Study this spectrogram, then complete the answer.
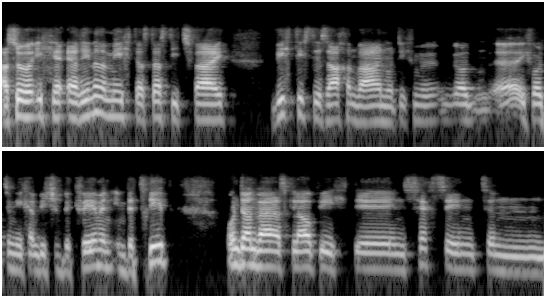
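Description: With a fairly high pitch and fairly even intonation, a man talks at a fairly slow pace, his loudness swinging widely against a quiet background. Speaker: hotel company managing director. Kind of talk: interview. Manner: halting.

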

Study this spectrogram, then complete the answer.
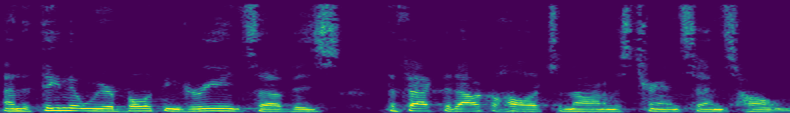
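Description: A man with fairly high pitch and fairly even intonation at a very fast pace. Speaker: AA speaker. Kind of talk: testimony. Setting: stage with audience. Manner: fast talker.

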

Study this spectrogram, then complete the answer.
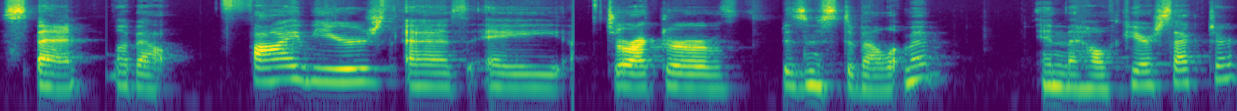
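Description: A woman speaks with an American accent. Her pitch is medium. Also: ordinary pitch variation, moderate pace. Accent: Jersey-Philly. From New Jersey, US. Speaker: mindset coach. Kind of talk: casual interview chat.

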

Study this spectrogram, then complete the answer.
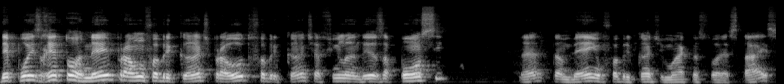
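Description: At a moderate pace, a man with a fairly high pitch uses lively intonation in a plain, everyday voice. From Minas Gerais, Brazil. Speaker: maintenance engineering manager and professor. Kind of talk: interview.

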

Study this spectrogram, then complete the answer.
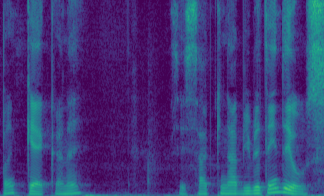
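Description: In a very clean recording with a silent background, a man speaks with a dark, mellow tone. His medium pitch holds fairly even intonation at a moderate pace. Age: 20s. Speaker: podcast host. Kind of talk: casual solo monologue.

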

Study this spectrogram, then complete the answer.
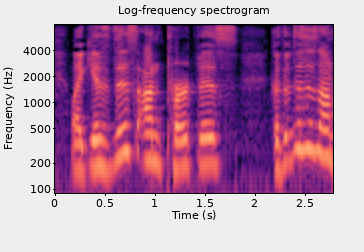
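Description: A man's raised, projected voice, bright and sharp in tone, with lively intonation. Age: 40s. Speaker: podcast co-host and producer. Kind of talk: casual chat. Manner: animated.

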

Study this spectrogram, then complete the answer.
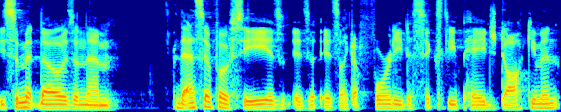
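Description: Against a quiet background, this is a plain, everyday voice with a Canadian accent. The intonation is fairly even and the pace moderate. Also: man, fairly low pitch for a man. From Canada, Whistler BC. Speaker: drone pilot and cinematographer. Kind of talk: interview.

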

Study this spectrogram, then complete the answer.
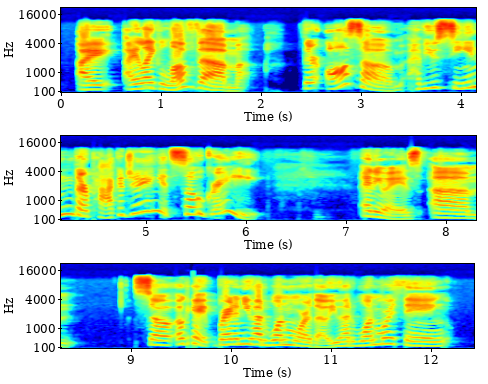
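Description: A woman's fairly high voice at a fairly slow pace, with very wide pitch swings, over a quiet background. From Indonesia. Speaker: podcast host. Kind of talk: casual chat.

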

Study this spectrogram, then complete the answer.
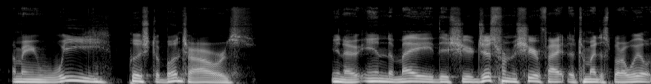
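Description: A man with a Southern US accent at a moderate pace, on a very clean recording with a silent background. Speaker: agricultural extension specialist. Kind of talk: casual chat. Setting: on location at a state park.

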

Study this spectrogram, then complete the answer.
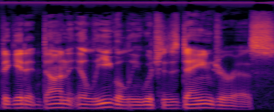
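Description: The recording is very clean, with a silent background. A man with an American accent speaks at a fairly low pitch with ordinary pitch variation. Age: 20s. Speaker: podcast host and musician. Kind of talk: casual chat. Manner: even-keeled.

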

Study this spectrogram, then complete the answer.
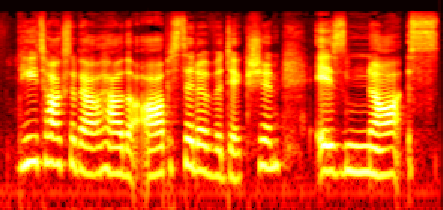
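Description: With an American accent, a woman speaks at a medium pitch in a bright, sharp tone with ordinary pitch variation, captured in a very clean recording with a silent background. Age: 30s. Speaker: recovery program coordinator. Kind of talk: radio interview. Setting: radio studio.

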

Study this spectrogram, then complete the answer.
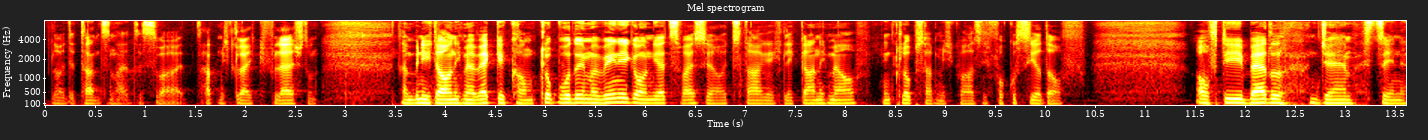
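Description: A man mumbles his words. His intonation is monotone and flat. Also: medium pitch for a man, moderate pace, big swings in loudness, very clean recording, silent background. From Stuttgart area, Swabia. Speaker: DJ. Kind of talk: casual chat. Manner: mumbling, indistinct.

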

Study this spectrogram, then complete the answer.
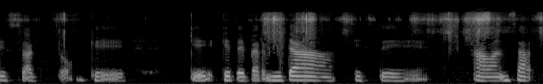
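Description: A woman at a medium pitch with a Rioplatense accent, fairly even intonation and a very slow pace. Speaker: podcast co-host, personal development coach. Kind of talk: casual chat. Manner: halting, many repetitions.

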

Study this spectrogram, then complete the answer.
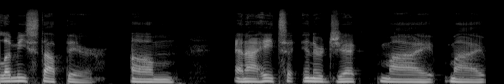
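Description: An unremarkable speaking voice with an American accent and fairly even intonation, in a dry, close sound with no echo. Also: man. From New York, Brooklyn. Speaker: political podcaster, military veteran. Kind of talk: political commentary podcast.

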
